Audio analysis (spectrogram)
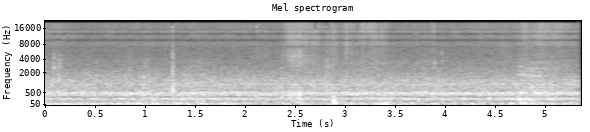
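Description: Honeybees around an opened beehive that may be about to swarm make a dense steady buzzing hum, close and unbroken, with no voices.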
